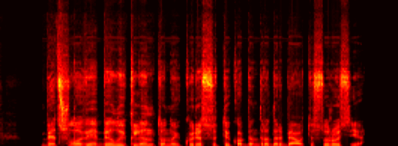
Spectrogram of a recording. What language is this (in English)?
Lithuanian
